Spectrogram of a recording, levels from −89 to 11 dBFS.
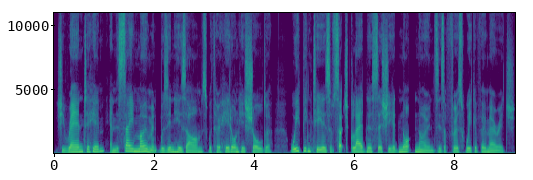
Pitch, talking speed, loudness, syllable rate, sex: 160 Hz, 225 wpm, -21 LUFS, 4.9 syllables/s, female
